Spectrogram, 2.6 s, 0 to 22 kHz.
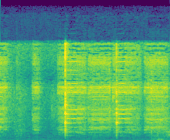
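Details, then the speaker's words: T700 RC helicopter tail assembly rocked by hand gives two sharp light clicks; tail slop clicking although gears show no slop, shaft not sliding, servo arm stiff. "see there's a there's a clicking sound and it's not there's no slop here in between the gears there's no SL slop so the the shaft isn't SL sliding up and down but there is this where it would click like this sound this is how loose it is"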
